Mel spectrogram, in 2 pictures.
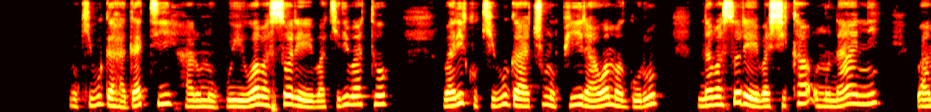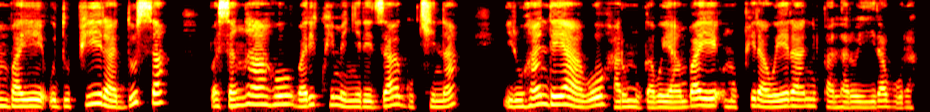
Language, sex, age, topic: Rundi, female, 36-49, education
